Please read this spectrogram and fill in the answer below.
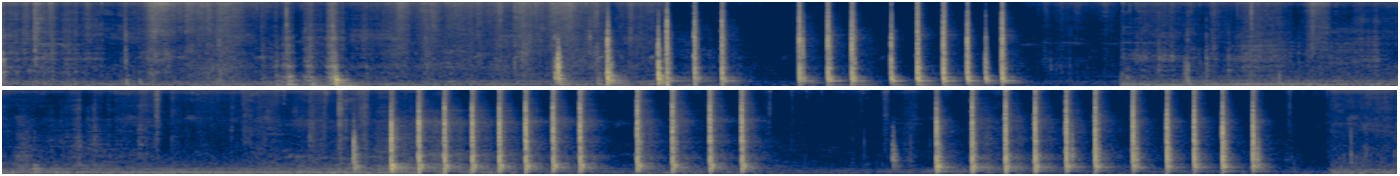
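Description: Rapid hammer blows in quick runs of about five strikes a second, each with a short ringing tone, broken by brief pauses between runs.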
